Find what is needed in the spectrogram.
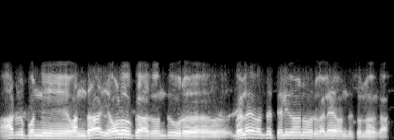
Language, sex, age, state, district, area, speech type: Tamil, male, 60+, Tamil Nadu, Pudukkottai, rural, conversation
